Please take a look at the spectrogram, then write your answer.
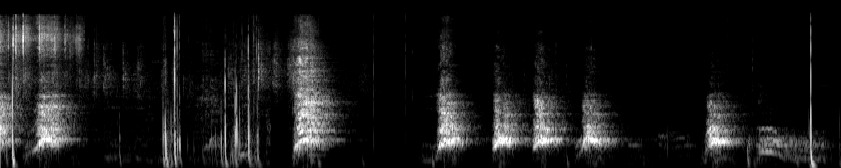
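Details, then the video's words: Springer Spaniel Jaxston confronting a Robosapien X robot toy; loud, sharp barks come in bursts, a cluster of four near the middle, mixed with sharp clicks, a voice, and a brief mechanical-sounding tone near the end. "Jaxston The Springer Spaniel Barking At WowWee Robosapien"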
